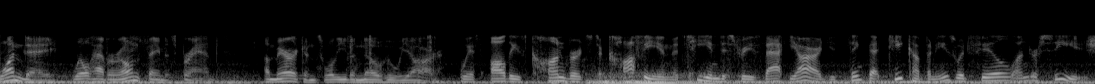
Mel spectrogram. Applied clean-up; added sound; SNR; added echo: none; Engine / Car; 2 dB; none.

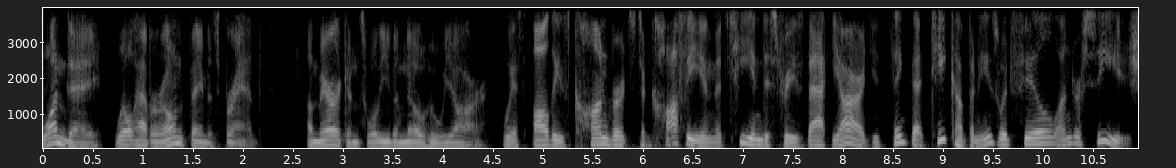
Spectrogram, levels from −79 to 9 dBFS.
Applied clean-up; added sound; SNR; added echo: neural mask model DeepFilterNet 3.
